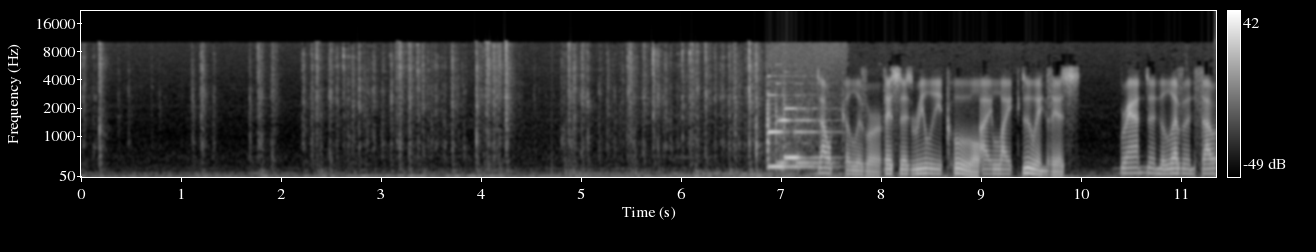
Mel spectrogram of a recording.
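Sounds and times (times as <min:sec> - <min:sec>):
typing on a computer keyboard: 0:00.0 - 0:06.9
speech: 0:07.4 - 0:11.3.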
